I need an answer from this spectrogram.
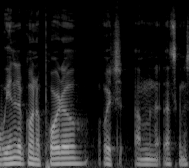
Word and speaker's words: Porto: Porto, Yeah, but I don't know how to not say it like that. roll your tongue, bitch. I don't think you rolled R.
